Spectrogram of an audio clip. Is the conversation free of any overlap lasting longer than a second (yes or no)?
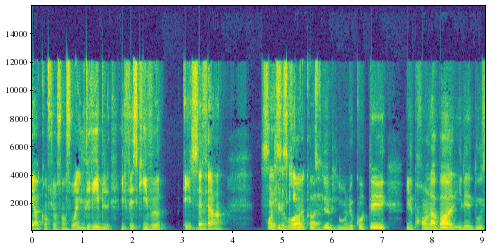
no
